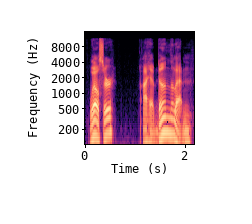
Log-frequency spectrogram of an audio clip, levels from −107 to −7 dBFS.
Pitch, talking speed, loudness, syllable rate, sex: 125 Hz, 190 wpm, -19 LUFS, 5.4 syllables/s, male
